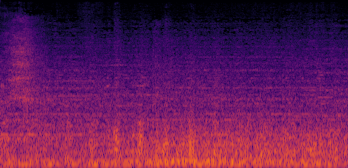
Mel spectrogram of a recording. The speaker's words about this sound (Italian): Poi passa un tram, si attacca al tram e se ne va.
